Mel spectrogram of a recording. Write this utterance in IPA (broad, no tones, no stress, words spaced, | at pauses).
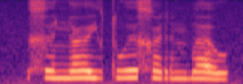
xɘːɲœːj tʷɘːxœr mbɜu̯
